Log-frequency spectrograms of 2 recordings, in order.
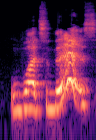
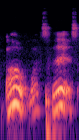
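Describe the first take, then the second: First: Nervous bad liar. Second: Badly faked surprise; nervous bad liar. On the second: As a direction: act surprised but unconvincingly. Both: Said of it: "In the most unconvincing tone".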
